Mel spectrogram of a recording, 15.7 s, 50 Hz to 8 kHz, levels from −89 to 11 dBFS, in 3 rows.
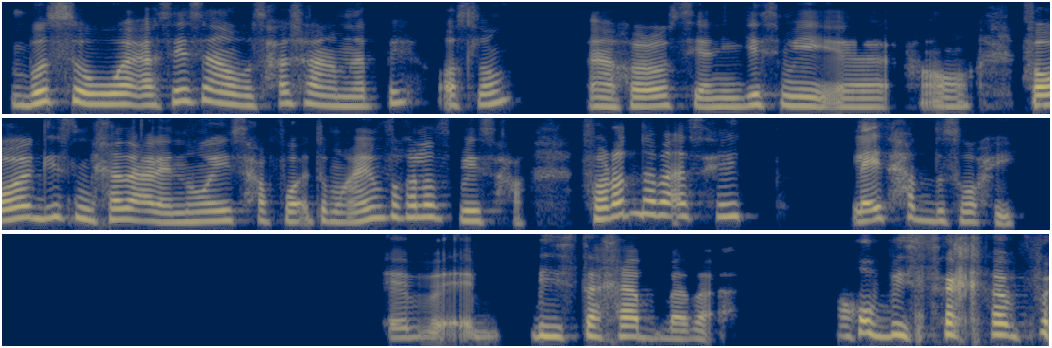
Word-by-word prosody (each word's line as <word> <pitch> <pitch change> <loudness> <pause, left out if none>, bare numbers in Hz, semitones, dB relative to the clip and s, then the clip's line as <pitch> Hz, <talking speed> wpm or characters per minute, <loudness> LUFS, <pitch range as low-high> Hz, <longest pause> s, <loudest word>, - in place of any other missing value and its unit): بُصّ، 270 +7 +2
هو 240 -3 +5
أساسًا 235 +7 +1
أنا 265 - +4
ما 235 - +2
باصحاش 250 +5 -5
على 225 -3 +1
منبه 200 +7 -5
أصلًا، 235 +5 -3 0.4
أنا 190 -1 0
خلاص 200 +3 0
يعني 185 0 -3
جسمي 210 -3 -1
آآ، 180 0 -4 0.2
آه، 185 - -5 0.2
فهو 235 +6 +7
جسمي 275 -2 -2
خد 250 +1 +2
على 225 -4 +3
إن 195 +1 -4
هو 210 +1 -1
يصحى 230 +1 -2
في 215 0 -4
وقت 215 +2 -1
معيّن 220 +5 0
فخلاص، 300 0 +1
بيصحى 225 -4 -3 0.3
فرضنا 340 +8 +4
بقى 335 -2 +3
صحيت 315 0 -5 0.5
لقيت 220 +5 +4
حد 240 -6 -5
صاحي. 205 -7 -7 2.1
آآ، - - -3
ب - - -12
ب - - -6 0.2
بيستخبى 225 -4 +1
بقى، 180 0 -9 0.6
هو 310 - +9
بيستخبى 265 0 +4
230 Hz, 155 wpm, -23 LUFS, 205-270 Hz, 2.1 s, هو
